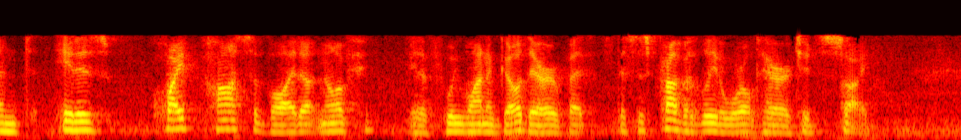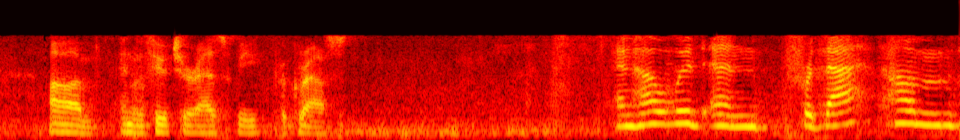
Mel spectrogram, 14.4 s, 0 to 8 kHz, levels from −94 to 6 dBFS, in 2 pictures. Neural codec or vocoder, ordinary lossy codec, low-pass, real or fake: codec, 16 kHz in and 24 kHz out, 0.8 kbps, FocalCodec, streaming, 65536 codes; AAC, 16 kbps; 7.2 kHz; fake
